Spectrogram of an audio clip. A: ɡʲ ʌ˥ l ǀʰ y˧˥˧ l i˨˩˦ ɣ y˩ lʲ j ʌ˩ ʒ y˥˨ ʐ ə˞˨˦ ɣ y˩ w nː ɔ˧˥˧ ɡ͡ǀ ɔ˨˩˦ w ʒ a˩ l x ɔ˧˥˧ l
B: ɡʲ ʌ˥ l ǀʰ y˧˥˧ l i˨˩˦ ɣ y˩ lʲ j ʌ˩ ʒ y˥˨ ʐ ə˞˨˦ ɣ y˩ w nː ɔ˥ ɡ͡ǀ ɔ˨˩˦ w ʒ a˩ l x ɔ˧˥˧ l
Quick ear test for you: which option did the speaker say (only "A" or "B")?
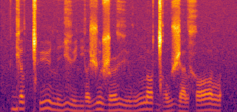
B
